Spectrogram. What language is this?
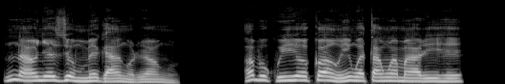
Igbo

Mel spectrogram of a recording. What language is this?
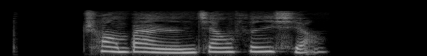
Chinese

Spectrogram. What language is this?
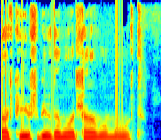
Gawri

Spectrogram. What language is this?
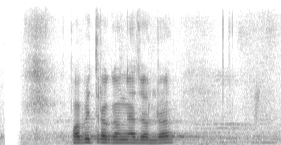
Nepali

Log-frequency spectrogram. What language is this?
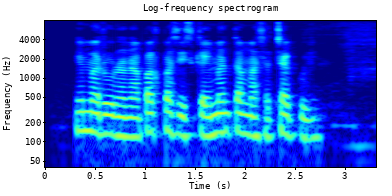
Arequipa-La Unión Quechua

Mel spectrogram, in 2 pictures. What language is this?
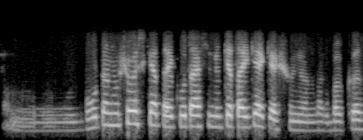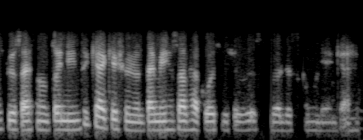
Kashmiri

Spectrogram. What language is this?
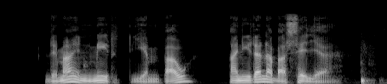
Catalan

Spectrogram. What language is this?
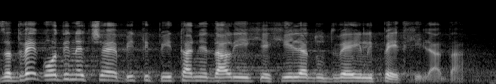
Serbian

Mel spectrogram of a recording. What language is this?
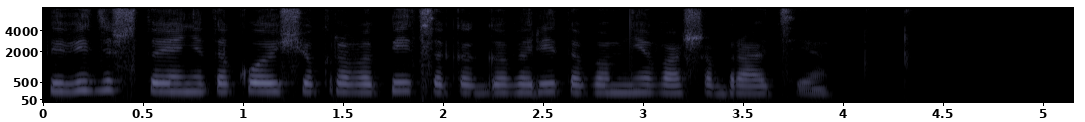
Russian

